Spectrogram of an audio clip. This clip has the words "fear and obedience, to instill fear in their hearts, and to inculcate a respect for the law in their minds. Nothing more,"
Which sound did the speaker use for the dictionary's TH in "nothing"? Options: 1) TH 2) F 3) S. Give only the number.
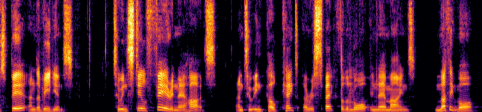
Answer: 1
